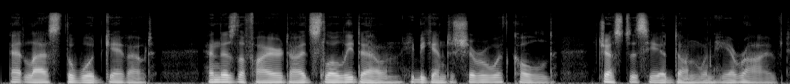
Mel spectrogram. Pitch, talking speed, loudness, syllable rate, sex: 95 Hz, 205 wpm, -18 LUFS, 4.7 syllables/s, male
